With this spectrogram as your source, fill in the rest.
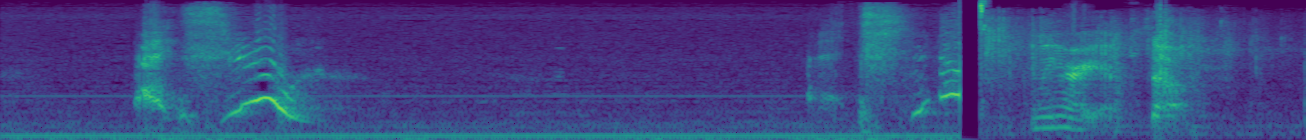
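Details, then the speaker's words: An audible in-breath, then a sharp sneeze and a second sneeze burst, with brief voices around it. "so oh wait okay I think I need to sneeze hey coer okay um I have to sneeze allergies me his bless you bless you God bless you God bless you"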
